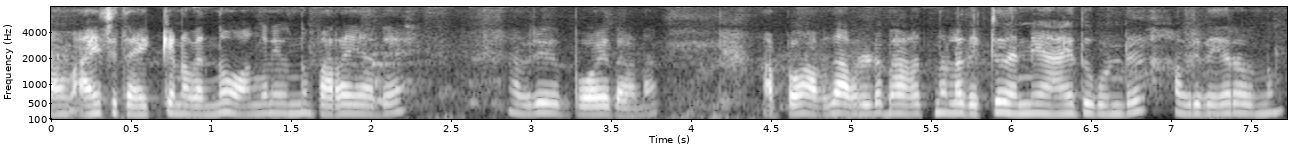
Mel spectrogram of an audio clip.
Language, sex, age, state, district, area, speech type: Malayalam, female, 30-45, Kerala, Thiruvananthapuram, rural, spontaneous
